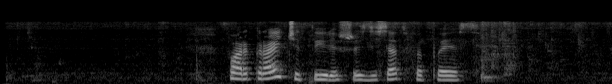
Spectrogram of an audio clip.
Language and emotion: Russian, neutral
